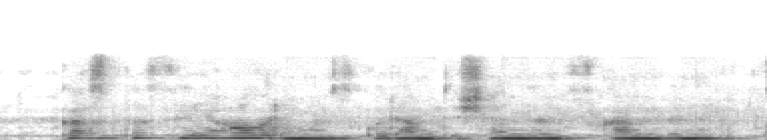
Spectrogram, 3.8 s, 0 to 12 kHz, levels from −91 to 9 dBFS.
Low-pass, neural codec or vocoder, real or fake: 7.2 kHz; codec, 16 kHz, 4.8 kbps, FACodec; fake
